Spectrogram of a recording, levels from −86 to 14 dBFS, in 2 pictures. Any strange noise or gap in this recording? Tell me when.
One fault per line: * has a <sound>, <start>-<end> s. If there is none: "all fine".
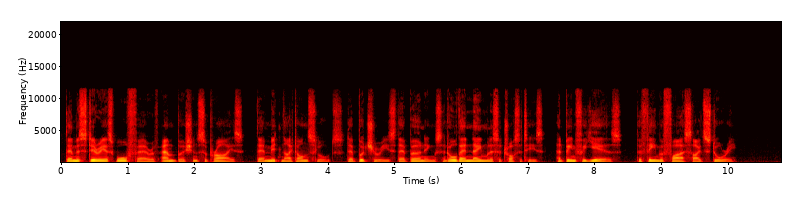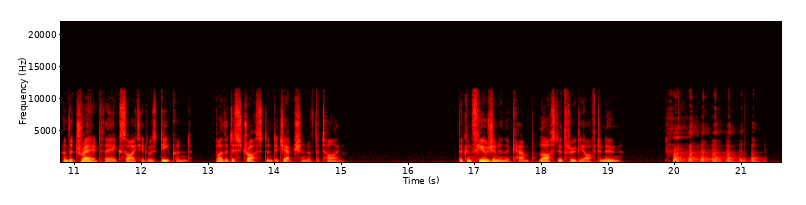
* has a laugh, 19.9-21.4 s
